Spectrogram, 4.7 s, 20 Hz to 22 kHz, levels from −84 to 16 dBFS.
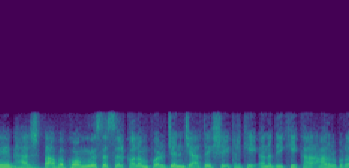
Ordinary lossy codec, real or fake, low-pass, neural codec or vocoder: none; fake; 7.2 kHz; codec, 16 kHz in and 24 kHz out, 0.4 kbps, LongCat-Audio-Codec, fine tuned four codebook decoder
